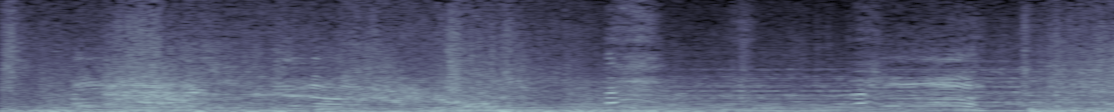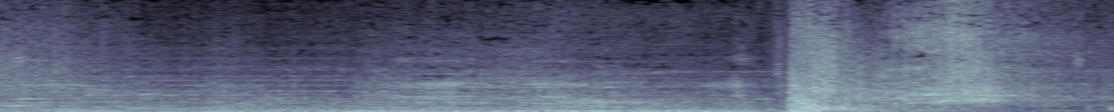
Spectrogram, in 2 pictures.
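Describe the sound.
Video game gunfire and explosions fill a busy, loud mix, with one sharp, heavy blast near the end standing out above the din. Voices talk excitedly underneath.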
